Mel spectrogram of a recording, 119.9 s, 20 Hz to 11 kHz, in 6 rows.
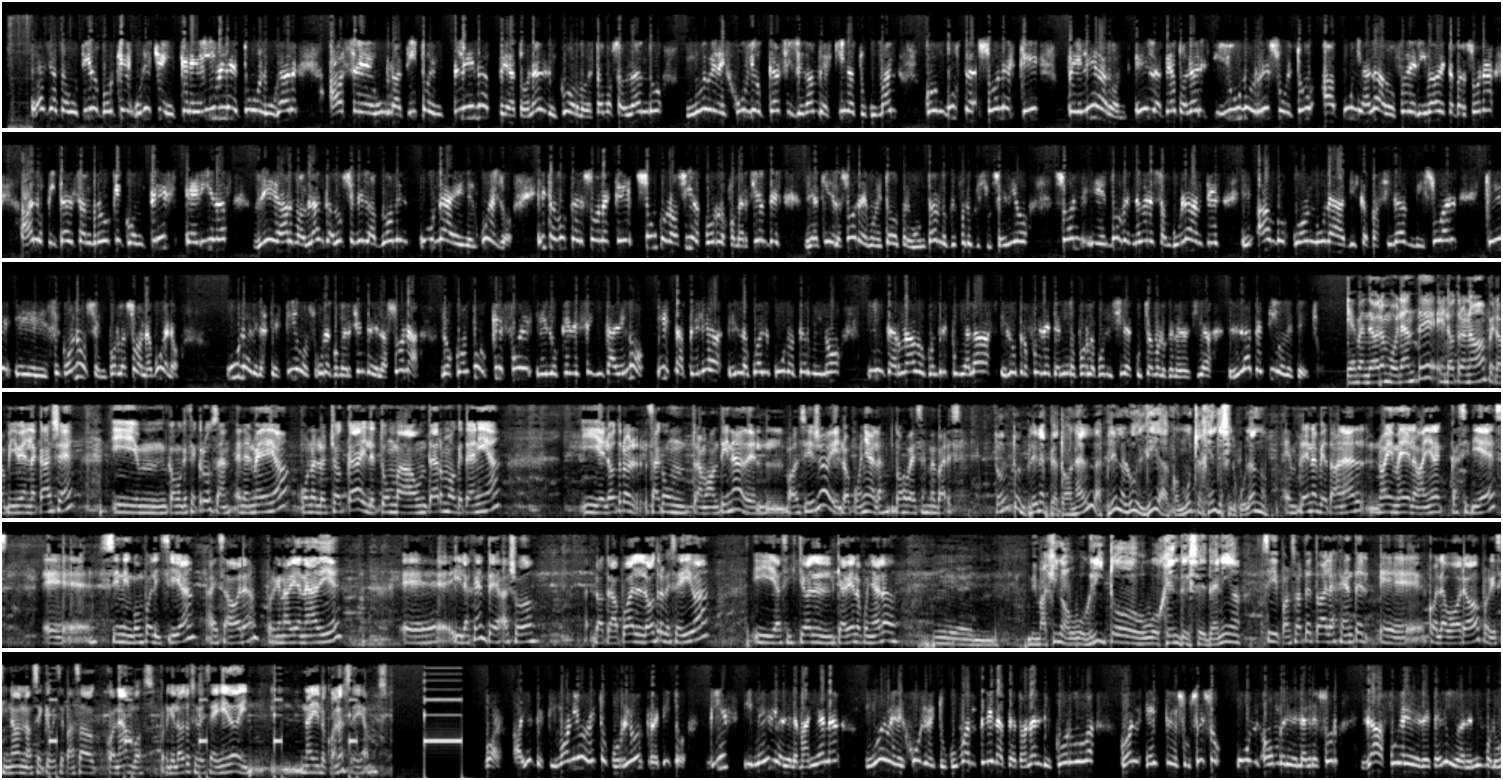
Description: Una testigo relató el hecho en Cadena 3
Una comerciante de la zona, testigo del hecho, contó a Cadena 3 cómo sucedió la pelea.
